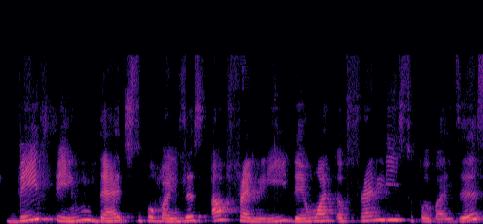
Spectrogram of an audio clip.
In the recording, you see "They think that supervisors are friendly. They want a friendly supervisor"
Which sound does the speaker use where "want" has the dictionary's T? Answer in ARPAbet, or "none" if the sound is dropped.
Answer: T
